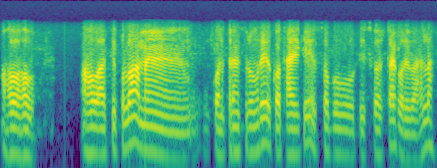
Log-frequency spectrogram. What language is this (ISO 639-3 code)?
ori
